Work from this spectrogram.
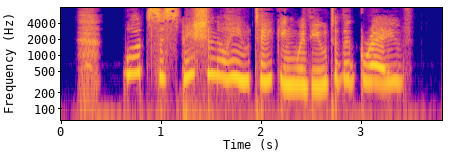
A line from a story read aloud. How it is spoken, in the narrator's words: I exclaimed to myself, sobbing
